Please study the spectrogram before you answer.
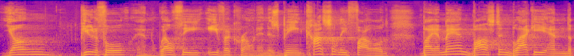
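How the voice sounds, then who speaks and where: Male radio drama announcer in echoey hall. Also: mid-range voice. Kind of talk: scripted radio drama narration.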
